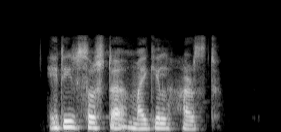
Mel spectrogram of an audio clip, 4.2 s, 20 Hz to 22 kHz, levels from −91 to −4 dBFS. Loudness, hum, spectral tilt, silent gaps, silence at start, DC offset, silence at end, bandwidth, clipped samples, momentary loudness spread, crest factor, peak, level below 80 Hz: -18 LUFS; none; -7.5 dB/octave; none; 0.75 s; under 0.1%; 1 s; 7.2 kHz; under 0.1%; 12 LU; 18 dB; -2 dBFS; -56 dBFS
